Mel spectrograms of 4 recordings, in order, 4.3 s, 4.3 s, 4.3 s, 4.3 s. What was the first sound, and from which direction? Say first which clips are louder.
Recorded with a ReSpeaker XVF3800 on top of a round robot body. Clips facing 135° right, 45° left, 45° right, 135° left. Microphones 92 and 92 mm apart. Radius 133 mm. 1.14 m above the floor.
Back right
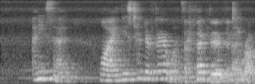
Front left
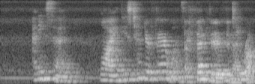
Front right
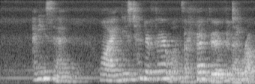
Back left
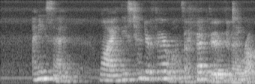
A woman speaking: back right 3 dB, back left 1 dB; 170° left.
